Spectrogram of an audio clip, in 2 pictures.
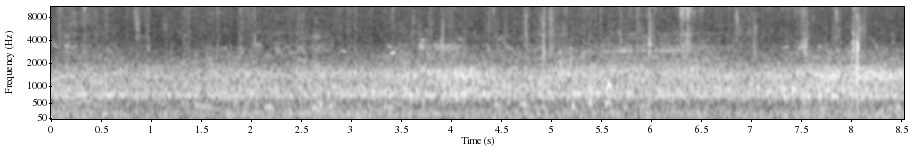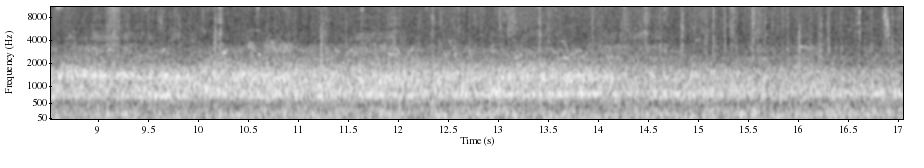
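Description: Footsteps of several people walking on a paved path, as scattered light ticks over a steady background noise.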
